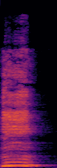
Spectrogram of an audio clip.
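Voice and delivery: high sharp indignant gasp; gasp, scandalized; offended gasp. Real, not acted. Sister shocked by her brother's remark, offended gasp.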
